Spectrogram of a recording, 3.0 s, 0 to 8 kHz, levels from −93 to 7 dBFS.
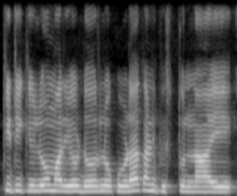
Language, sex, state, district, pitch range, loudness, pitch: Telugu, male, Telangana, Hyderabad, 215-235 Hz, -14 LUFS, 225 Hz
